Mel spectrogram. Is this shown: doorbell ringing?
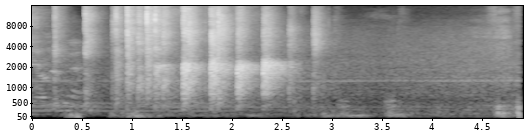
no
